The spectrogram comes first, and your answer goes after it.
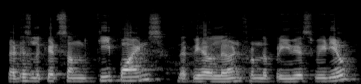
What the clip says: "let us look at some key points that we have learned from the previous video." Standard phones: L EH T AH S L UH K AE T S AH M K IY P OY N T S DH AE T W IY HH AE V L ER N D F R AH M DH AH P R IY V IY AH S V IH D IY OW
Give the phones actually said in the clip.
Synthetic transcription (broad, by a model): L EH T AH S L UH K AE T S AH M K IY P OY N T S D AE T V IY HH AE V L ER N D F R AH M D AH P R IY V IY AH S V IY D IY OW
